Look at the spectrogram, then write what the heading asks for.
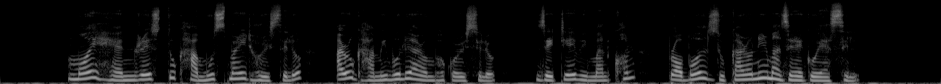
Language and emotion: Assamese, fearful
